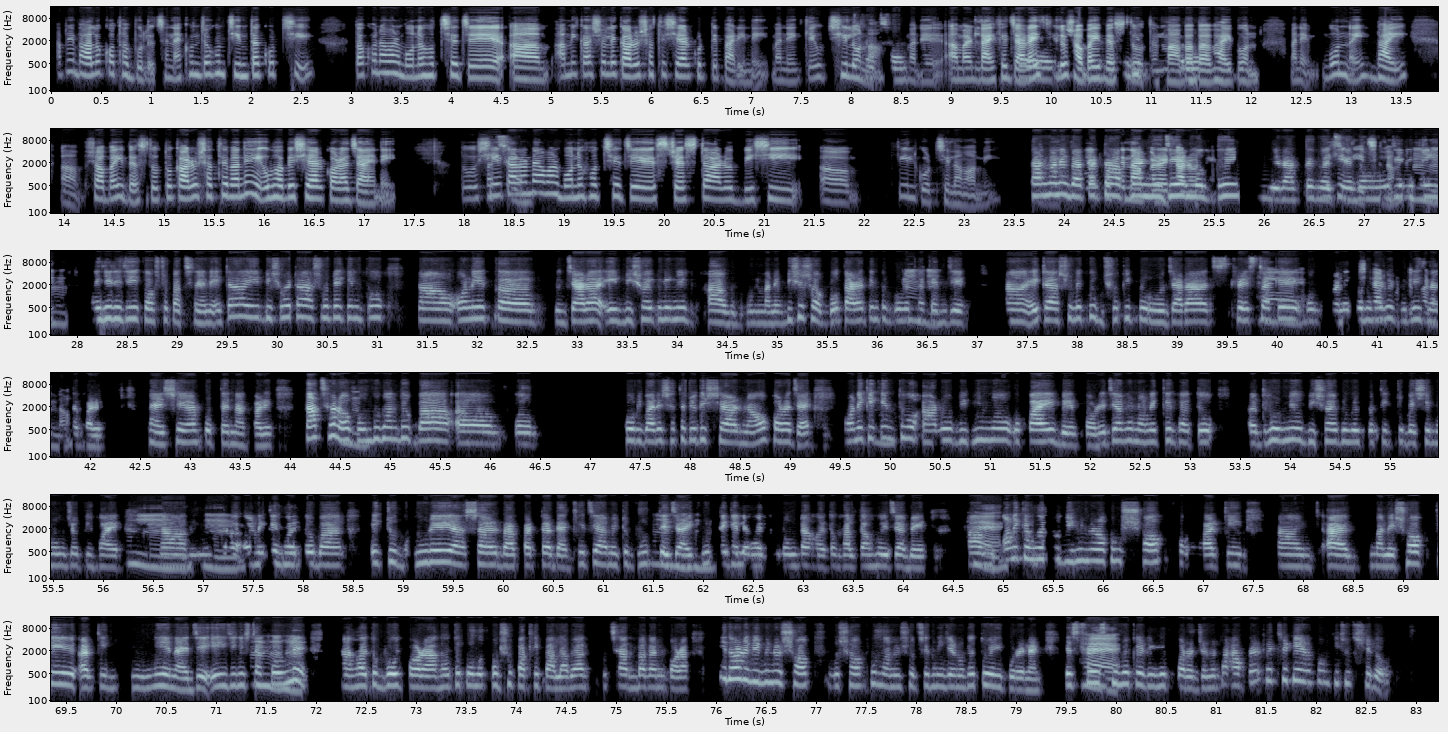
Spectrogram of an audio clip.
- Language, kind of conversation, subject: Bengali, podcast, স্ট্রেস সামলাতে তোমার সহজ কৌশলগুলো কী?
- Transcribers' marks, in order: in English: "stress"; in English: "stress"; in English: "release"; unintelligible speech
